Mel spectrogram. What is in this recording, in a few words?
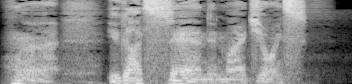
Taunt Directed; Smite; Whirlwind Tech Xing Tian; Set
